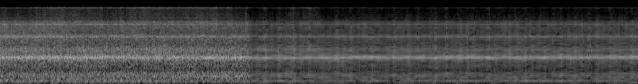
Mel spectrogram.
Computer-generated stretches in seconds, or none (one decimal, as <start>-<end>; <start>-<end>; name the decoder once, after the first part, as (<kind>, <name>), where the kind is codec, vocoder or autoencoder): 2.5-6.4 (vocoder, BigVGAN v2)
